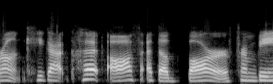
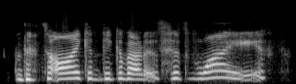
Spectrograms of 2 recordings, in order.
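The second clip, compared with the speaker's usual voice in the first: tearful, pitched-up voice close to crying; 7 semitones higher than usual. Told by a companion not to start crying, still speaking: on the verge of crying. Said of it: "don't start crying".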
